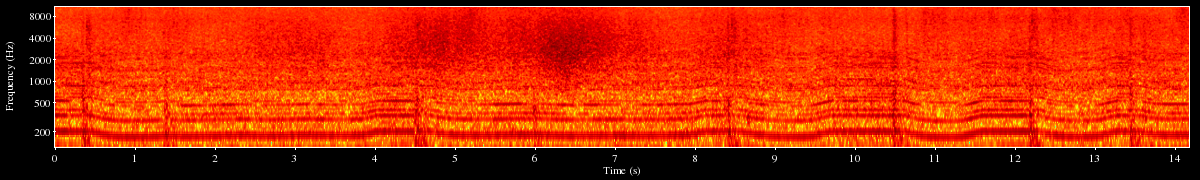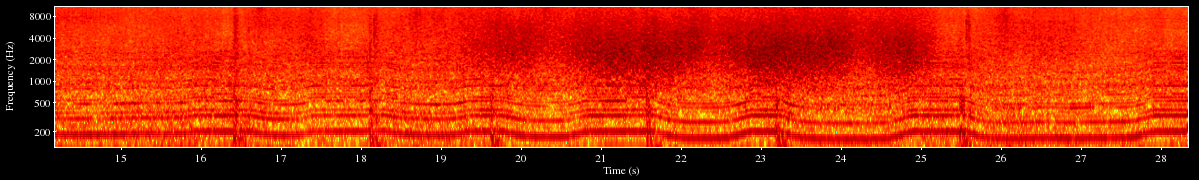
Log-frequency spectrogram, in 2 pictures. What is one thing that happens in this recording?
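A speedboat engine roars steadily, its pitch dipping and rising again and again.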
